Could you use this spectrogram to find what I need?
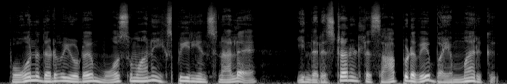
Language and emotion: Tamil, fearful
